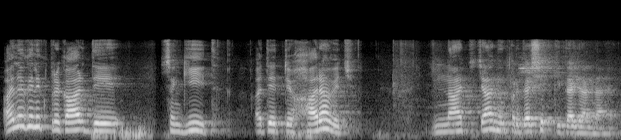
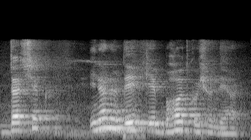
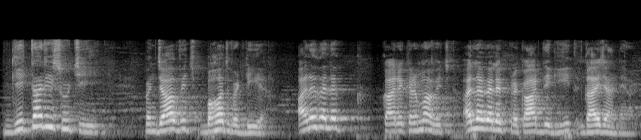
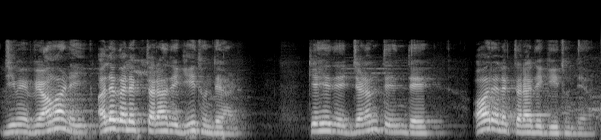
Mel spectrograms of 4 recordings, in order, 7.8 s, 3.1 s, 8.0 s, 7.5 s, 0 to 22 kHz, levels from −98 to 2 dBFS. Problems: background sounds at intervals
